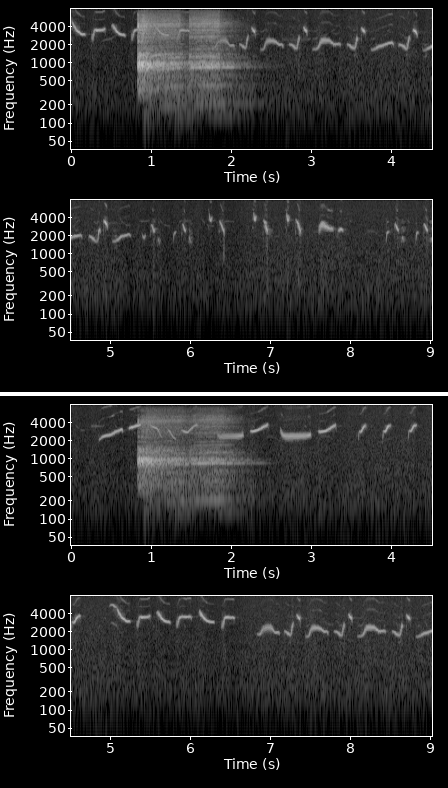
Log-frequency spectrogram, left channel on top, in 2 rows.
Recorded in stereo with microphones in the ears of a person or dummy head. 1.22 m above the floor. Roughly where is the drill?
Left.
